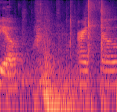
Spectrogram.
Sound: swoosh

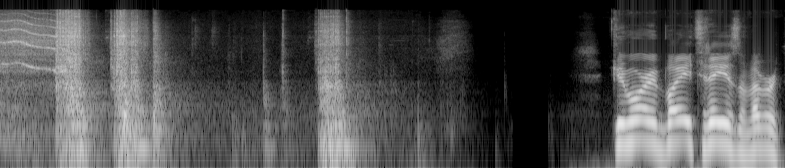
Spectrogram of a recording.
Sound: drill squealing loudly; wood rustling loudly

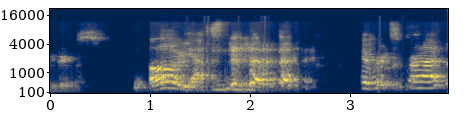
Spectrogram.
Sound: laughs

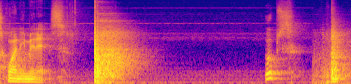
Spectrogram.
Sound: clunking sound

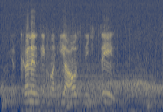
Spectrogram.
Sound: German spoken audio

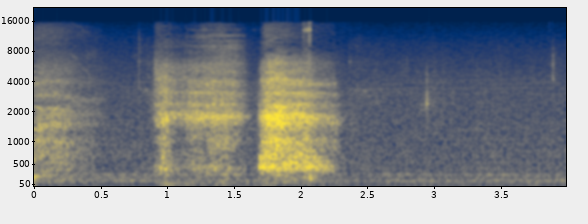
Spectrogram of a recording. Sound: sobs

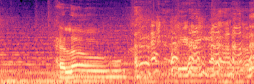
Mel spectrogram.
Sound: laughing

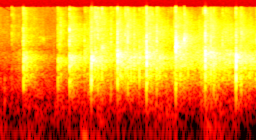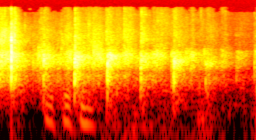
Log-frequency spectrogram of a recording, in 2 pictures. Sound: audience clapping

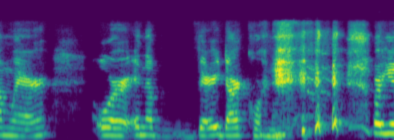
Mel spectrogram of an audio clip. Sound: laughs

